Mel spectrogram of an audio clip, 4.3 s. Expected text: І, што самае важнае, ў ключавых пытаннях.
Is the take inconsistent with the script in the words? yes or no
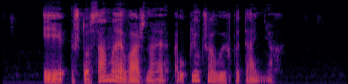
no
